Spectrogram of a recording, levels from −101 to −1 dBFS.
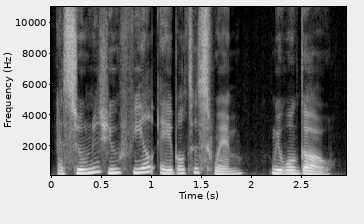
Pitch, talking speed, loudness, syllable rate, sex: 220 Hz, 225 wpm, -17 LUFS, 4.9 syllables/s, female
